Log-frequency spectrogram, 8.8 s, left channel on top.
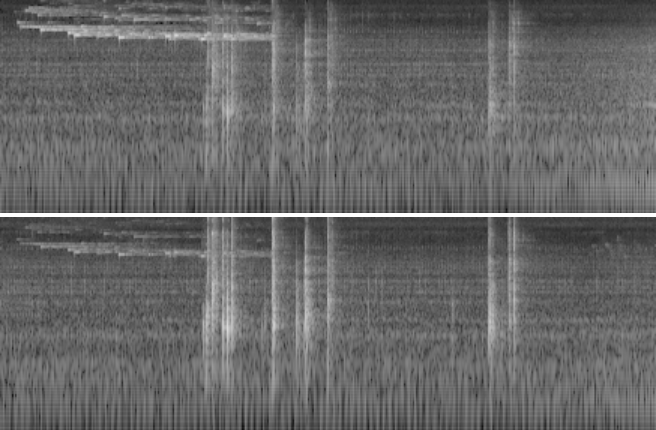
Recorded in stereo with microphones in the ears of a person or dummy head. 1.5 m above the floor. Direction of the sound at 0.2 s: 35° left (ahead or behind).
